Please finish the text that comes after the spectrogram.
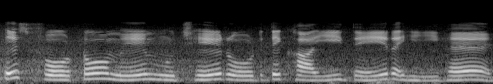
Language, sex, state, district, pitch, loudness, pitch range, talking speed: Hindi, female, Madhya Pradesh, Katni, 215 Hz, -16 LUFS, 200-235 Hz, 110 wpm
